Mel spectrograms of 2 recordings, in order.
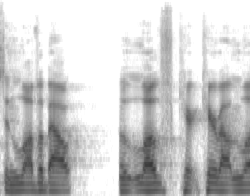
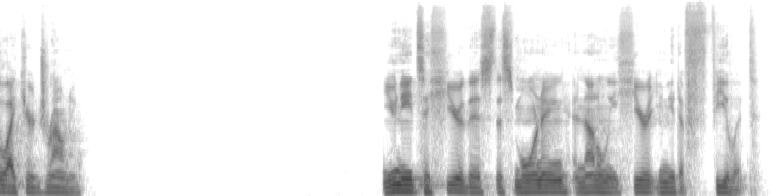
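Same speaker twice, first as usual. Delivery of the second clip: hushed, softer, tender appeal; soft pastoral appeal; 4 semitones lower, 5 dB quieter than usual. Acted. Pastor gently addressing drowning, hurting listeners, soft and tender. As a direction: lean in and speak gently to the hurting.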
